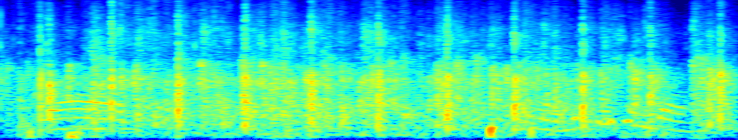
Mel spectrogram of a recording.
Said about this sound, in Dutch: Applaus voor de winnaar nog. Laten we nog één keer zien aan de zaal.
